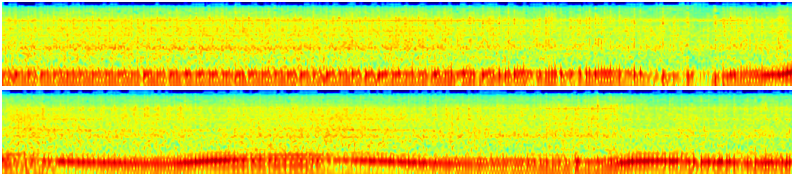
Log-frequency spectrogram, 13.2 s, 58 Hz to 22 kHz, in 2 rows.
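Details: 1956 VW Beetle air-cooled flat-four with Solex carburetor at steady idle after valves readjusted to 0.006in: light busy sewing-machine ticking, much quieter, no loose rattle from either side; running smoothly.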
